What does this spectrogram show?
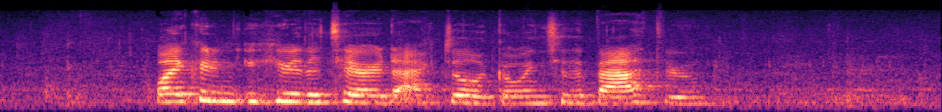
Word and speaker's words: pterodactyl: Why couldn't you hear the pterodactyl going to the bathroom? Because the P is silent.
